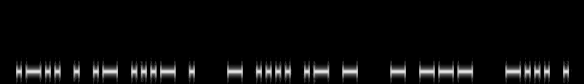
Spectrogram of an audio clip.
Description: Morse code, heard as a keyed tone, about 25 wpm, 600 Hz. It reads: LEAVE THAT TO BE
